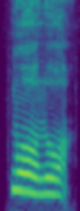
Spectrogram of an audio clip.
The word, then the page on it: 没落: mò luò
